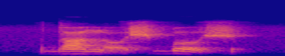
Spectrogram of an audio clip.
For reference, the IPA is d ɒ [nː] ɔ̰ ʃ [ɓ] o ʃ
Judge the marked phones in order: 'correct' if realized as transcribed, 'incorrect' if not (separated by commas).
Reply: incorrect, correct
